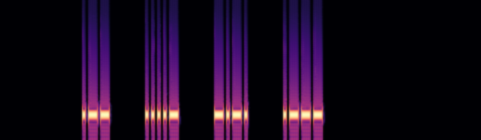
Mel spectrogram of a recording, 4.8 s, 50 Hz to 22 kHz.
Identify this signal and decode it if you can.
Morse code, heard as a keyed tone, about 40 wpm, spaced as for 19 wpm, 700 Hz. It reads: W4CJ
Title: USA Call Signs - 4 Characters - 4x Character Spacing - 40wpm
